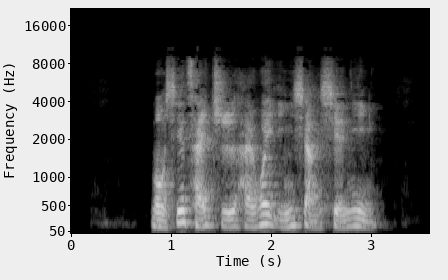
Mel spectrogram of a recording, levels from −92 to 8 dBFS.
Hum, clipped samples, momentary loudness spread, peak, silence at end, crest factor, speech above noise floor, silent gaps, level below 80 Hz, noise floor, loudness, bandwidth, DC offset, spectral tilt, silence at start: none; under 0.1%; 6 LU; 0 dBFS; 0.55 s; 18 dB; 51 dB; none; -64 dBFS; -68 dBFS; -17 LUFS; 9.2 kHz; under 0.1%; -4.5 dB/octave; 0.8 s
